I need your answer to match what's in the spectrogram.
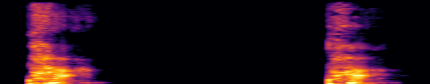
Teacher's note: T, P, and K in Chinese are much more heavily aspirated. They have more air behind them, and they are lightly aspirated in English.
